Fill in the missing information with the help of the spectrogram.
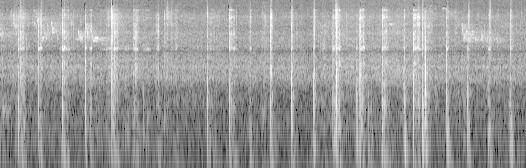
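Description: Wood being struck and broken: a rapid, irregular series of sharp wooden knocks and cracks, busiest in the middle.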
